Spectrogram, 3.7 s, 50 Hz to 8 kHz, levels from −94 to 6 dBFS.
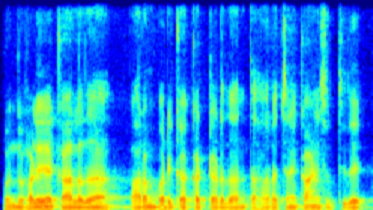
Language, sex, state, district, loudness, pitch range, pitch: Kannada, male, Karnataka, Bangalore, -18 LUFS, 85-90 Hz, 90 Hz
